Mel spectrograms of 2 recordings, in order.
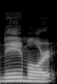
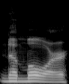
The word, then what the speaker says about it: Namor: And it is pronounced Namor. It is not Namor.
